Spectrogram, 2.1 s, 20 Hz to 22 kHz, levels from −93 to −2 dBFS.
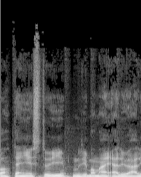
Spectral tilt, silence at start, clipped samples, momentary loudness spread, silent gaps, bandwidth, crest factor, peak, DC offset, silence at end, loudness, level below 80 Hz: -6.5 dB/octave; 0 s; under 0.1%; 2 LU; none; 18 kHz; 12 dB; -2 dBFS; under 0.1%; 0 s; -15 LUFS; -34 dBFS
